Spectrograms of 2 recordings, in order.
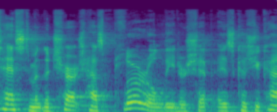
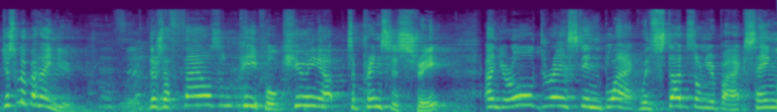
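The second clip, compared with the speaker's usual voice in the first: heated retort; 11 semitones higher than usual. Retold or imitated. Retorting to mate in queue.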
